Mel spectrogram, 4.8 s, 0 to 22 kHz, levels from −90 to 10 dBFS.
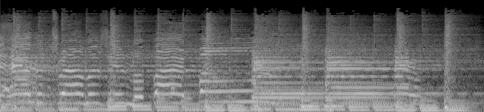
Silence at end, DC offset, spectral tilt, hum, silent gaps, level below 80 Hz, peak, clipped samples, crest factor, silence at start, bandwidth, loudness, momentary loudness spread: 0 s; 0.2%; -5 dB/octave; none; none; -30 dBFS; -4 dBFS; under 0.1%; 14 dB; 0 s; 15.5 kHz; -17 LUFS; 3 LU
